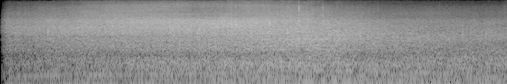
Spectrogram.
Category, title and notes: Soundscapes > Urban
Car driving by recorded in an urban area.
car, traffic, vehicle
